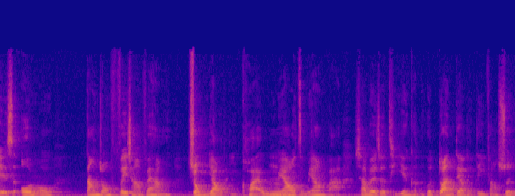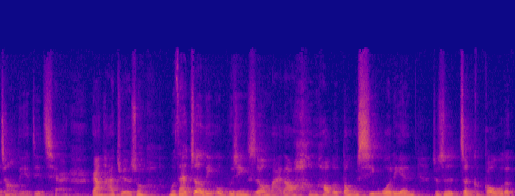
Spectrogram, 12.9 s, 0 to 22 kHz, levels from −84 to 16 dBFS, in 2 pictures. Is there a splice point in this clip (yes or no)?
yes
